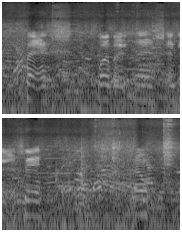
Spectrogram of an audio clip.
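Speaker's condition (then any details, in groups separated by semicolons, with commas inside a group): Cerebral palsy; body affected; speech disability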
